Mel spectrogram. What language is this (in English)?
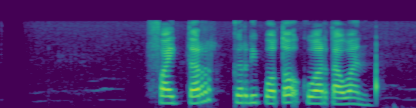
Sundanese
